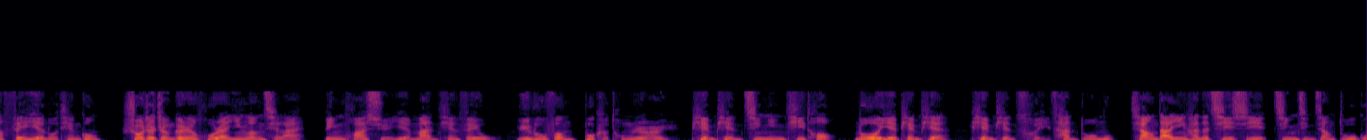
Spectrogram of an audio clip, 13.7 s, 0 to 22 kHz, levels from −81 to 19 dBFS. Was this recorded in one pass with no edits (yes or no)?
no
